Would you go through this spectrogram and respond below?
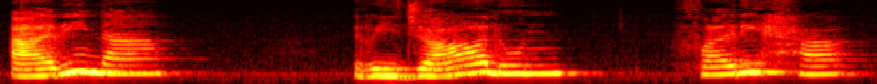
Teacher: اس میں را کو باریک پڑھا گیا ہے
